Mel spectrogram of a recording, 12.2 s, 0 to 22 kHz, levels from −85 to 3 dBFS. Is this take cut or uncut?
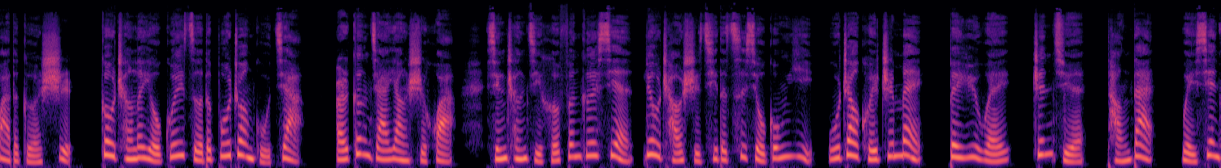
cut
